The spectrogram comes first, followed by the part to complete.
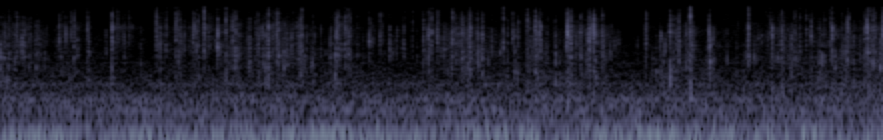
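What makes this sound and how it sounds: A thin clear plastic wrapper is squeezed and crushed by fingers in a cupped hand. The result is a quiet, continuous crinkling with dense, bright crackles over a steady low hum.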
